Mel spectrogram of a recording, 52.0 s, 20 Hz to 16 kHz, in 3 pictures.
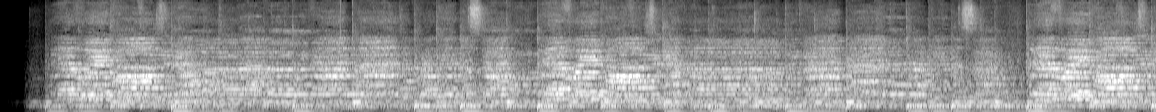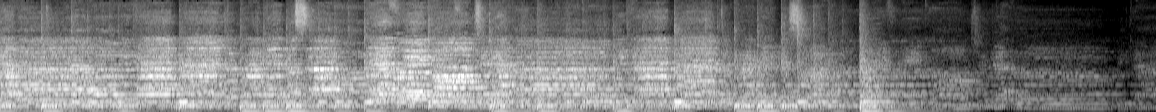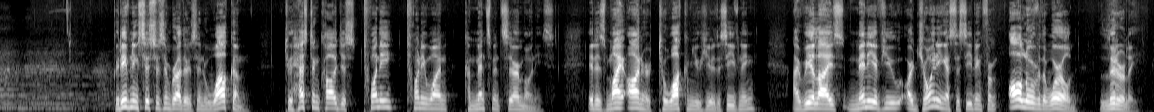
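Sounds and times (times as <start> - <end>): choir singing: 0.4 - 36.6.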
